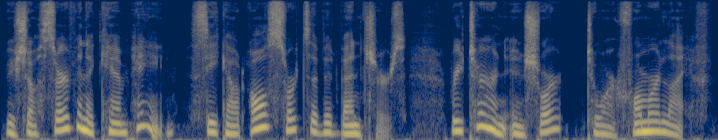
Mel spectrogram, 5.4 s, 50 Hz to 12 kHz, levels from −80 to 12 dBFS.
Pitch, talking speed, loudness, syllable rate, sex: 195 Hz, 200 wpm, -17 LUFS, 5.4 syllables/s, female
